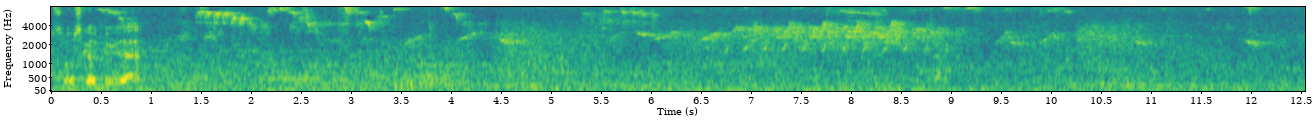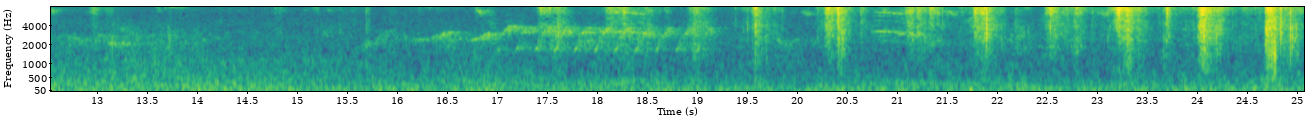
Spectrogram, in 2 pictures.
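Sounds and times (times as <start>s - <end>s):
birds chirping and singing: 15.9s - 25.0s.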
